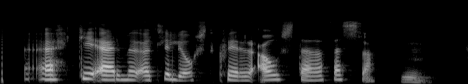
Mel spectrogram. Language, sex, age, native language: Icelandic, female, 30-39, Icelandic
